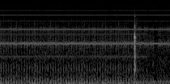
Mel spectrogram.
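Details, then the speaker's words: A constant high-pitched whine with faint hiss and one click comes from the Touchboard audio board's speaker, worse while voice audio plays; cause unclear. "all right you can hear the noise it gets even worse she when she talks"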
